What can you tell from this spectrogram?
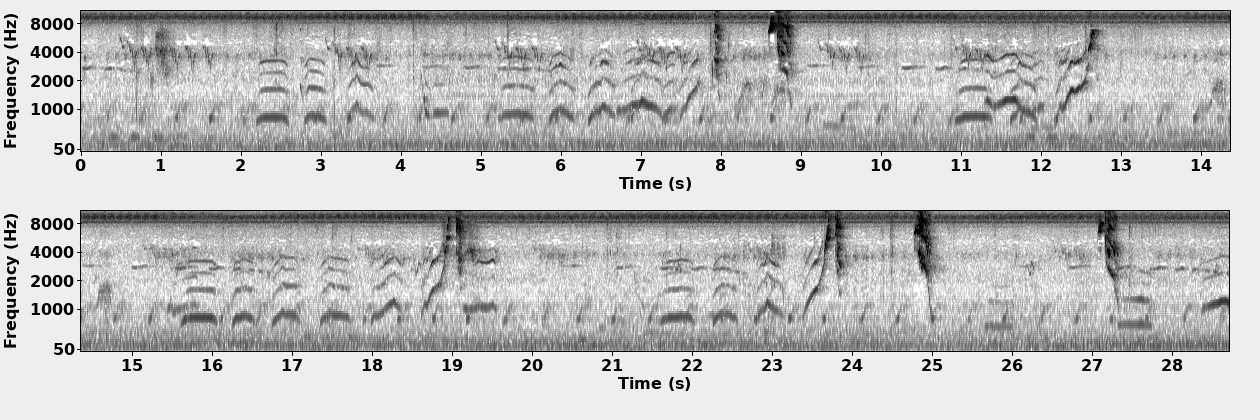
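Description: Baby macaque giving a long run of short, thin whimpering coos, each rising and falling in pitch, with a few sharp high squeaks, two of them loudest, about a third of the way in and near the end.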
